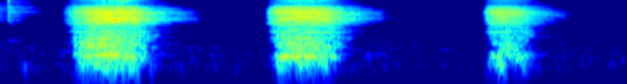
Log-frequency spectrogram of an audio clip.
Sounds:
Sneeze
